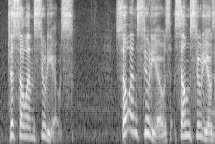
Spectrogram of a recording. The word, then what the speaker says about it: SOM Studios: SOM Studios, some studios is actually how you say it, but I keep saying SOM because that's the way it's spelled.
